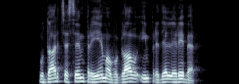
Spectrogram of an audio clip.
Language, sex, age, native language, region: Slovenian, male, 30-49, Slovenian, Drava region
